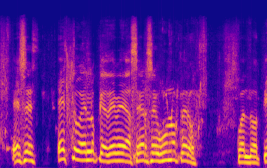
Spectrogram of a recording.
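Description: A man speaking, with water trickling and dripping as a wooden adobe brick mold is dipped into a barrel of water to wet it.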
